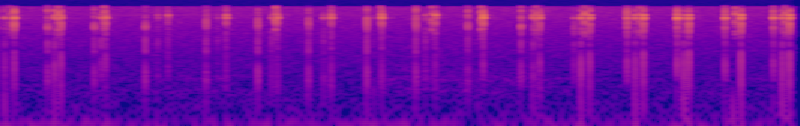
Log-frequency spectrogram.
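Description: A small, partly filled glass foundation bottle with a white plastic cap is held up in both hands and tapped with long painted nails. About twenty quick, quiet taps land in an uneven rhythm, each a sharp bright click with a faint high glassy ping that dies away almost at once.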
